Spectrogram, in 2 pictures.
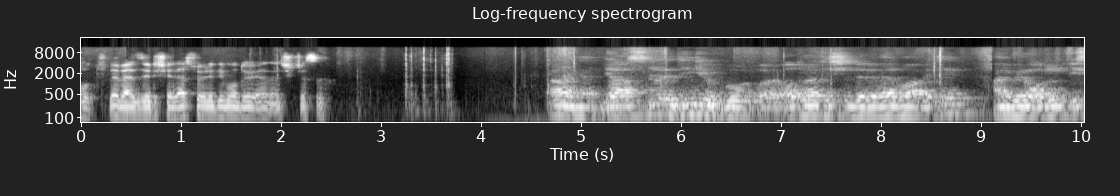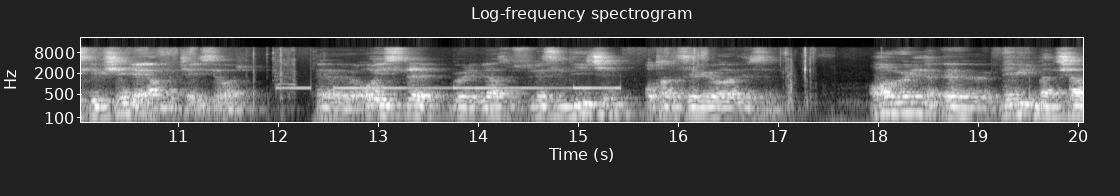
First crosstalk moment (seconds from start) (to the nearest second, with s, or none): none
